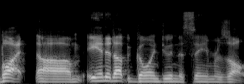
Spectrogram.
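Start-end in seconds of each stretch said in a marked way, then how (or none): none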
